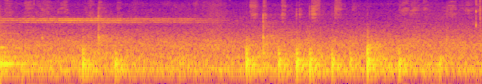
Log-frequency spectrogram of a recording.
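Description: Writing on a classroom board during a lecture, with a run of short, close scratchy strokes and taps that grow busier in the second half, alone with no talking.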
